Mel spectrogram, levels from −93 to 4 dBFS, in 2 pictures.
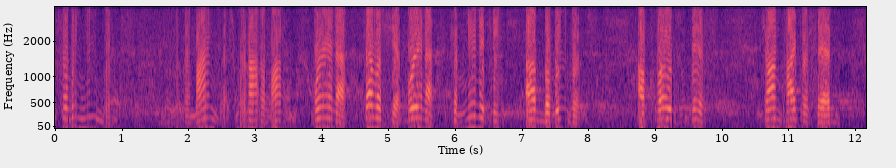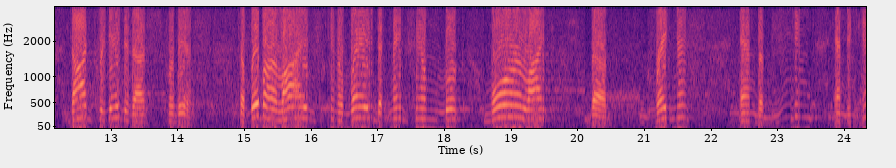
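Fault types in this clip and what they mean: mu-law and A-law mixed up: The speech was encoded with G.711 mu-law and decoded as A-law, so every byte is mapped onto the wrong logarithmic curve. Levels come out scrambled across the whole clip: some samples too loud, others too soft, and the quietest ones lifted well above silence, so pauses fill with noise. Unlike ordinary G.711 coding, whose faint quantisation noise stays far below the signal and follows it, this is a constant harshness with noisy gaps.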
